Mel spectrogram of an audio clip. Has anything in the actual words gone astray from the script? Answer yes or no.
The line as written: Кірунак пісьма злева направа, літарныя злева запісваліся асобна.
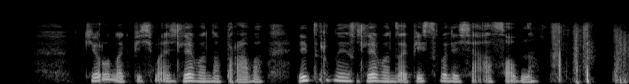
no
